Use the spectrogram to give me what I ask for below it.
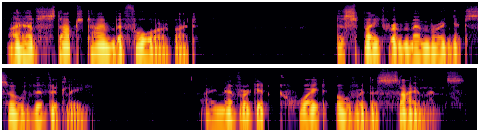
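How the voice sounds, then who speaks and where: This audio roleplay features a man playing an old, polite vampire, his low voice soft and grave as he chooses formal words with slow deliberation. He sounds knowing and intrigued. The studio-quality recording still has a roomy echo, with faint music playing behind.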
